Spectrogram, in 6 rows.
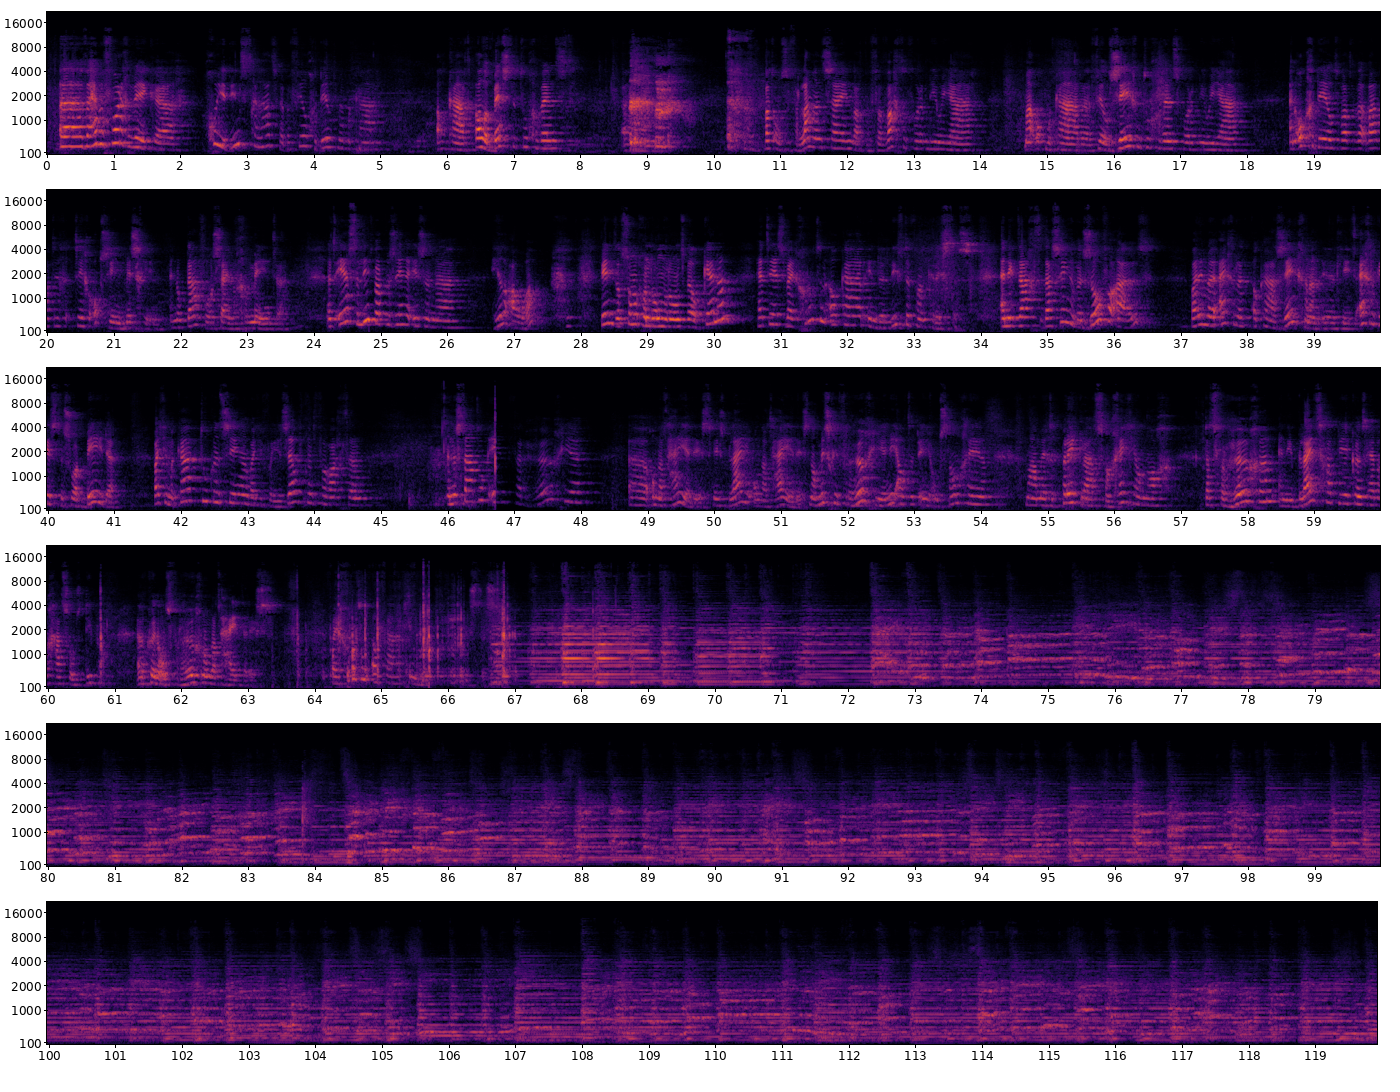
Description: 11 januari 2026 dienst - Volle Evangelie Gemeente Enschede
